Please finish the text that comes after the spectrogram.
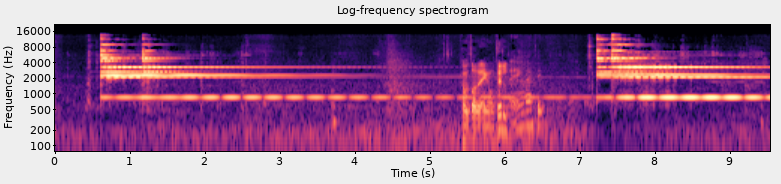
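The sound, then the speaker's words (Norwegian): A loud stock exchange opening bell is struck at nine in the morning to mark a company's first day of share trading. Its bright metallic ring sustains and slowly decays, then it is struck again after a pause; a person speaks briefly between the rings. “klokken ni for å markere at dette er første dagen at aksjen i vårt selskap handles på børs”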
